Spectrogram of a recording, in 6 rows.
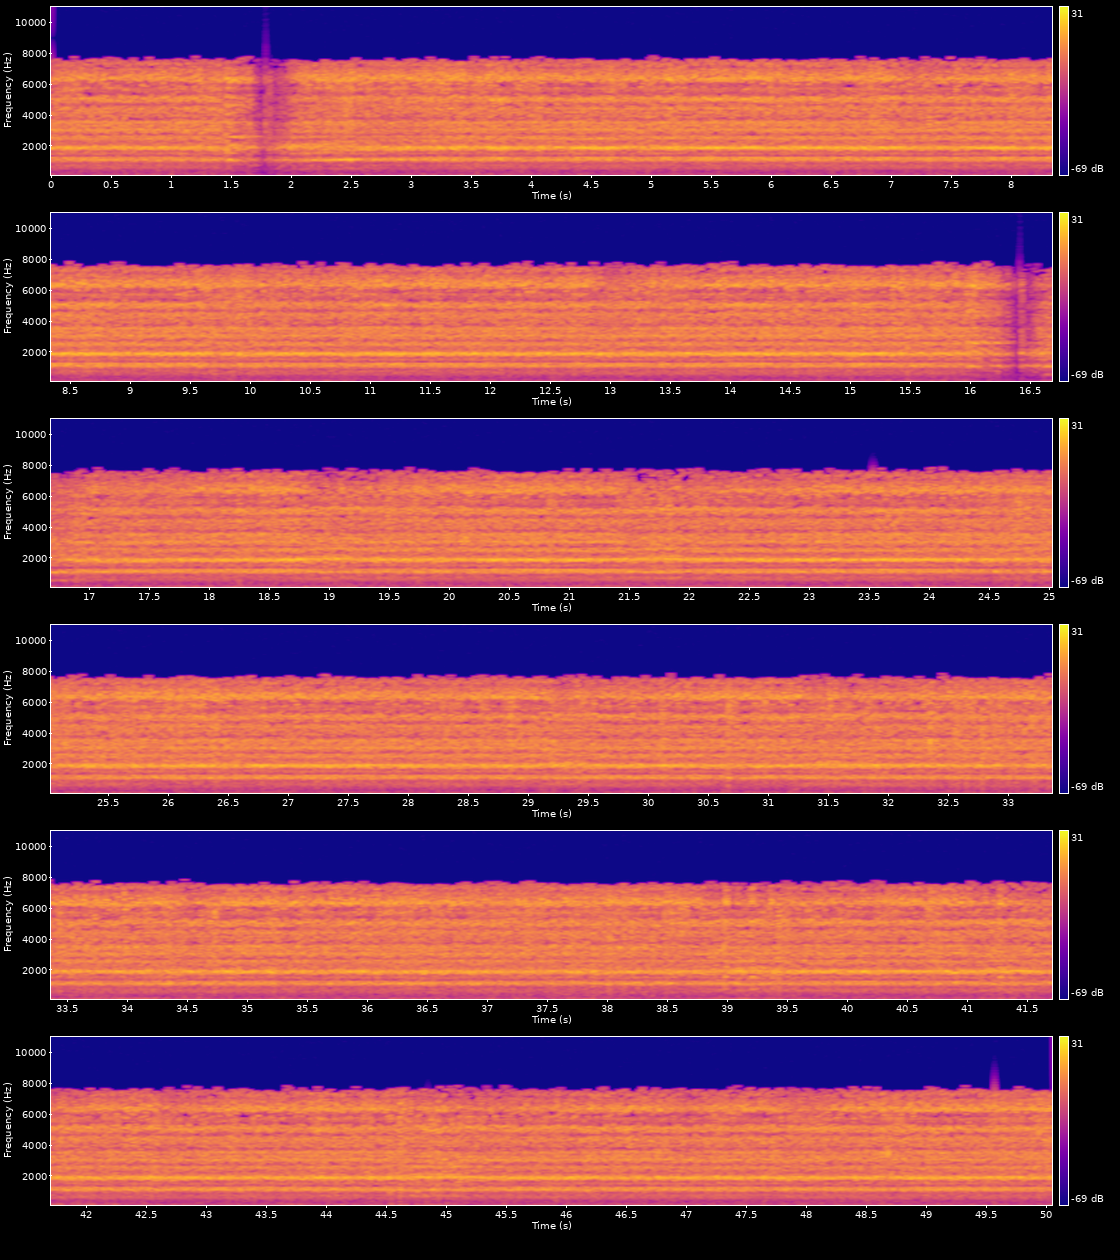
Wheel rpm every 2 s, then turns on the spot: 140, 140, 160, 160, 160, 160, 160, 150, 120, 160, 160, 160, 160, 160, 160, 160, 160, 160, 160, 160, 160, 160, 160, 160, 160.
none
